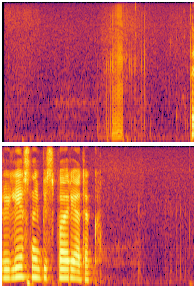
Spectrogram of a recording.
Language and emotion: Russian, neutral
